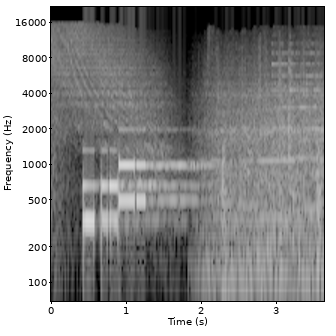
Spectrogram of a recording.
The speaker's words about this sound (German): San Francisco Stadtmitte. Ein Cable Car, die legendäre Straßenbahn der Stadt, kämpft sich gerade die sehr steile Powell Street hoch.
